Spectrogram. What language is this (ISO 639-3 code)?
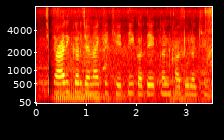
hne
